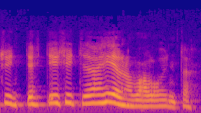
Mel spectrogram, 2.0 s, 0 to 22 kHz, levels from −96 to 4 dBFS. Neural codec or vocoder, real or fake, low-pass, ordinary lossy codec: none; real; 19.8 kHz; MP3, 64 kbps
